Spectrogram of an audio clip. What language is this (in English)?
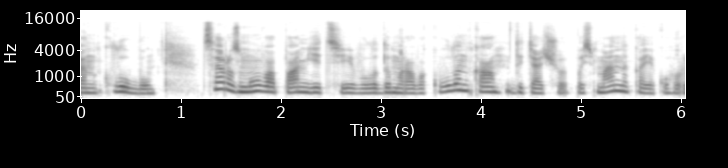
Ukrainian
